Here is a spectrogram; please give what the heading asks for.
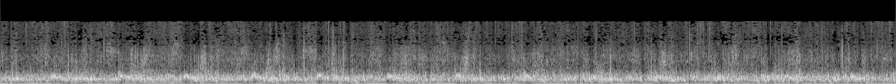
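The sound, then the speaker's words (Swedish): Dracula flying, a sound effect from a record of death and horror effects: a dense, rustling flap that runs loud and unbroken from start to finish, with no voices. “Vi fortsätter att lyssna på uppenbarligen Dracula som flyger.”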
